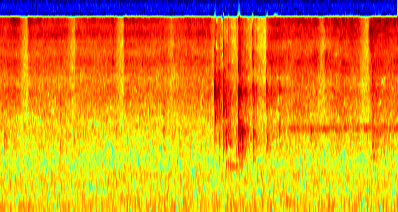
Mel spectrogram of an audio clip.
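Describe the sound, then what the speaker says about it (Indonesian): An aerosol can mists a thin black coat of spray paint onto a motorcycle body panel, giving a faint, steady hiss with a few short, brighter bursts of spray near the middle. "Kita semprot secara kabut saja ya lur, atau istilahnya tipis-tipis saja, tidak usah diblok warna hitam"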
